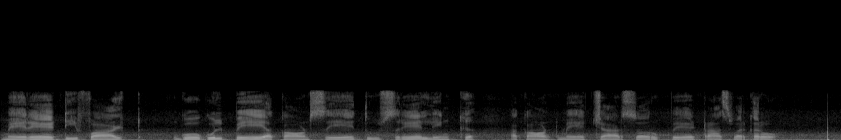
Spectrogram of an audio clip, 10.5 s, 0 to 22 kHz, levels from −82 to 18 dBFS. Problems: none marked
